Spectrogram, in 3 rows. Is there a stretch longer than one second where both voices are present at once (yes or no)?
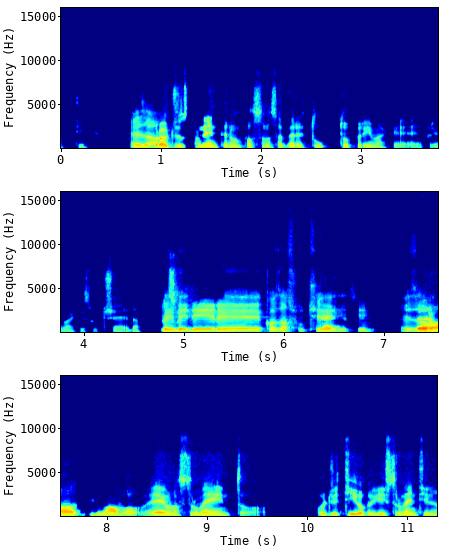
no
